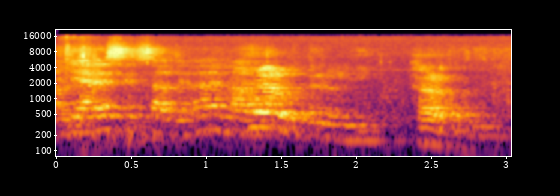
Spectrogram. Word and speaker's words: Hölderlin: Hölderlin. La O suena, se pone la boca como E, pero es O sea, como se hace E, pero hace el sonido Hölderlin.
